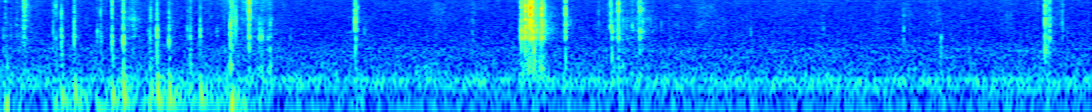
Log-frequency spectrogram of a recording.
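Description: A small, flat, sealed and full StarKist tuna pouch of laminated foil-plastic lies on a woven placemat and is tapped with long orange-painted fingernails. The taps come as quiet, dry, bright clicks with a soft crinkle and almost no ring. The loudest tap lands near the middle, and the rest are scattered and faint.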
